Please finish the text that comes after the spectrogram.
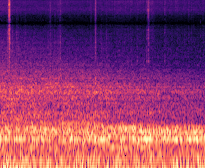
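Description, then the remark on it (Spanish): A car engine rumbles steadily as the car parks between two others in a car park full of seemingly abandoned cars, a deep, continuous low drone that holds at an even loudness throughout without cutting out, with no voices. “aparcó entre dos de ellos y detuvo el motor”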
